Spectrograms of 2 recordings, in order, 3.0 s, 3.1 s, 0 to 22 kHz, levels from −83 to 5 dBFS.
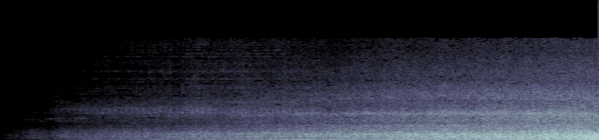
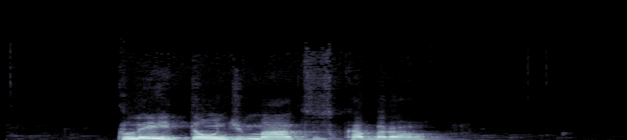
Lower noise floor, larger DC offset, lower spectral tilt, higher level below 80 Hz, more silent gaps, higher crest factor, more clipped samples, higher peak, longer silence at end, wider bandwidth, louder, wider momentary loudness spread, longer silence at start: second, -53 dBFS vs -70 dBFS; neither; second, -4.5 dB/octave vs -9.5 dB/octave; first, -38 dBFS vs -64 dBFS; neither; about the same, 20 dB vs 16 dB; neither; about the same, -2 dBFS vs -2 dBFS; second, 0 s vs 1 s; first, 16.5 kHz vs 4.8 kHz; second, -22 LUFS vs -15 LUFS; first, 22 LU vs 8 LU; about the same, 0.55 s vs 0.6 s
